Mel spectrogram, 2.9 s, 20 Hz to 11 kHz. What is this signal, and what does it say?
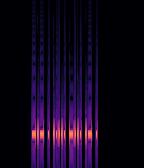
Morse code, heard as a keyed tone, about 41 wpm, 700 Hz. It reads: KE5BAE
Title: USA Call Signs - 3x Character Spacing - 45wpm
